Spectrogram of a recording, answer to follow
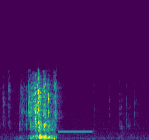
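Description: A man falling on a driveway: a brief loud noisy burst about a third of a second in, as he goes down. It is followed by a steady high beep lasting about half a second.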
